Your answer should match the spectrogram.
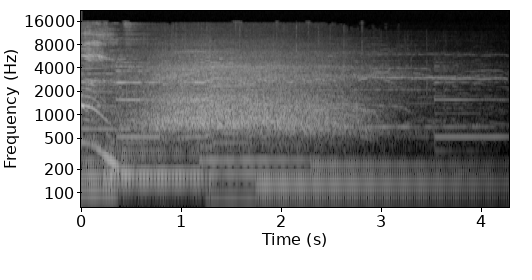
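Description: Live concert music with crowd noise: a note slides down at the start, then sustained chords change every half second or so, and the whole mix fades out.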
